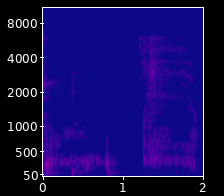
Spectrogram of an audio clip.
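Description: Near silence: a pause in the narration, with a faint soft hiss in the second half.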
